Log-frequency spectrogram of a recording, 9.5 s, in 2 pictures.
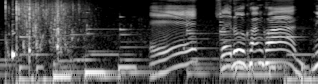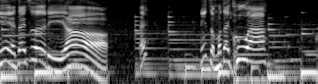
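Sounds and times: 
small objects splashing into a stream: 0.0s - 1.5s
sustained tonal background: 1.0s - 9.5s
speech: 3.0s - 7.1s, 7.8s - 8.9s.

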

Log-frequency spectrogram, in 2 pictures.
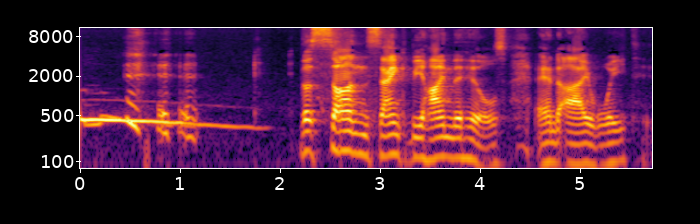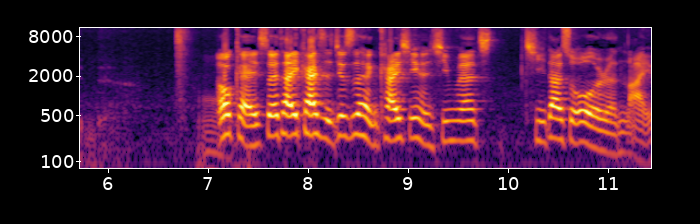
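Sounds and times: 
person imitating coyote howl: 0.0s - 1.9s
speech: 0.8s - 1.3s, 2.2s - 5.8s, 6.9s - 11.4s.

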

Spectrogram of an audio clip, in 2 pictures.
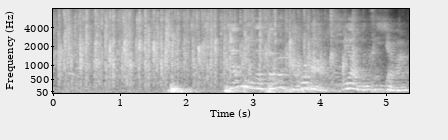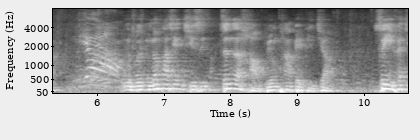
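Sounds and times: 
audience applause: 0.0s - 5.0s
speech: 2.8s - 5.4s, 6.4s - 10.6s.

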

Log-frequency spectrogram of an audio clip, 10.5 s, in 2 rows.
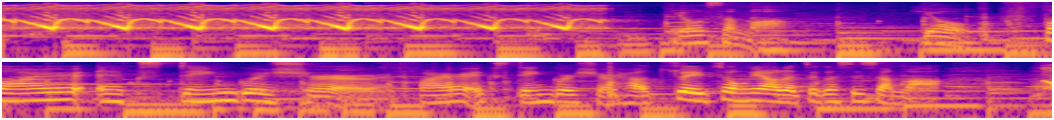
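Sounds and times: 
fire engine siren yelping: 0.0s - 3.1s
speech: 3.4s - 10.2s.

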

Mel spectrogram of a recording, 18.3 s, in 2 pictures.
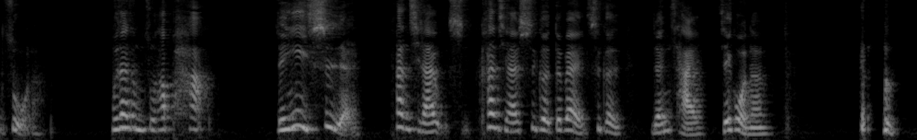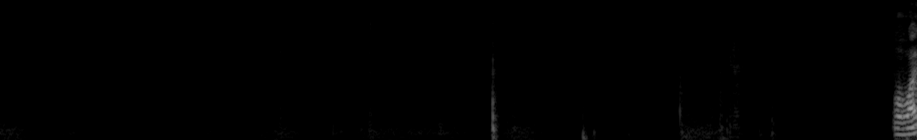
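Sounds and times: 
speech: 0.0s - 0.5s, 1.1s - 2.2s, 2.8s - 7.9s, 8.6s - 9.0s, 18.1s - 18.3s
person coughing after choking: 8.6s - 9.1s.

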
